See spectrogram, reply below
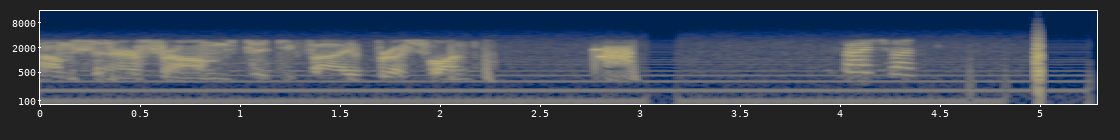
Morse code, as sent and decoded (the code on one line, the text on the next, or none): none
